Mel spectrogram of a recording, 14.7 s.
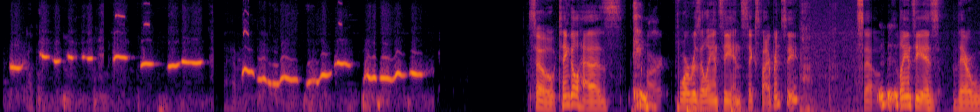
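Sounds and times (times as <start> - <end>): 
person whistling a TV theme tune: 0.1 - 6.5
speech: 8.0 - 14.7.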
